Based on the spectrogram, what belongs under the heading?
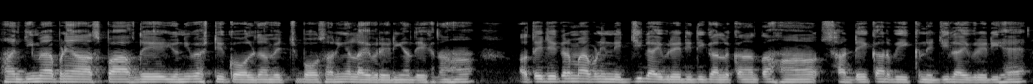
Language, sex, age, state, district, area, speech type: Punjabi, male, 18-30, Punjab, Mohali, rural, spontaneous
